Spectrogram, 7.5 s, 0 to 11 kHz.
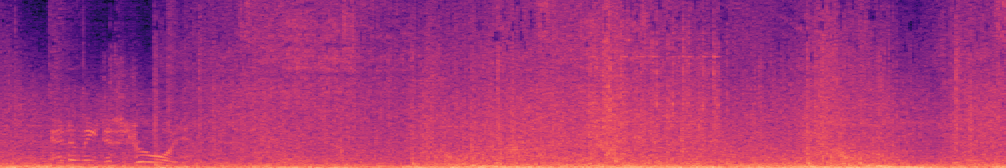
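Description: Destroyed enemy mech exploding in MechWarrior 5, a loud rumbling blast with sustained booming debris and continuous heavy combat noise, with a voice speaking partway through.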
